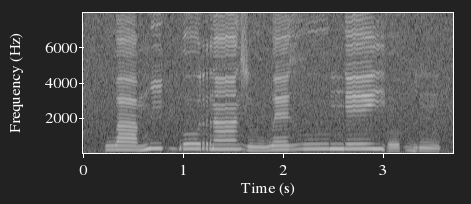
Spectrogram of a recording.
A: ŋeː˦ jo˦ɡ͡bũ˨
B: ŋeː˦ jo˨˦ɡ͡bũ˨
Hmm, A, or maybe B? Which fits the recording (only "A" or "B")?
B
